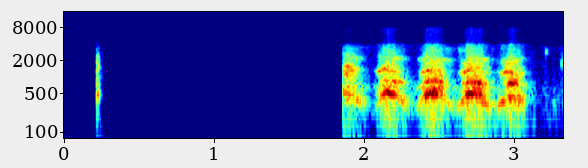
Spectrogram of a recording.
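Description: A dog outside barks excitedly, with one short yip and then a quick run of five loud, closely spaced barks after a pause, with no speech over them.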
